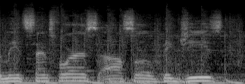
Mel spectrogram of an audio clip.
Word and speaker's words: Big G's: Also, Big G's rhymes with cheese.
